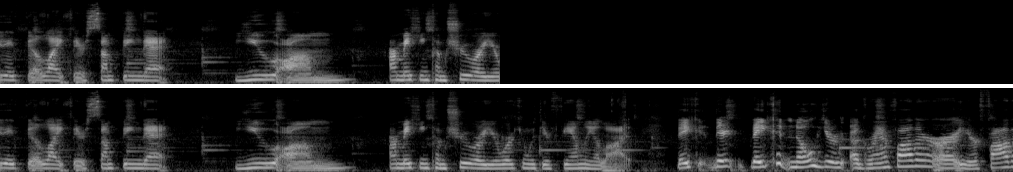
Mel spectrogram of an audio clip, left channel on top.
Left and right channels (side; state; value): left; drops out; at 5.0 s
